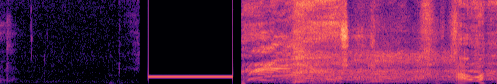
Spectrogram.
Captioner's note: laughter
